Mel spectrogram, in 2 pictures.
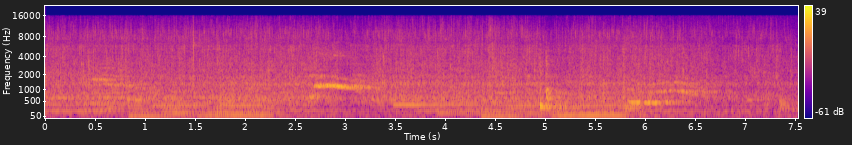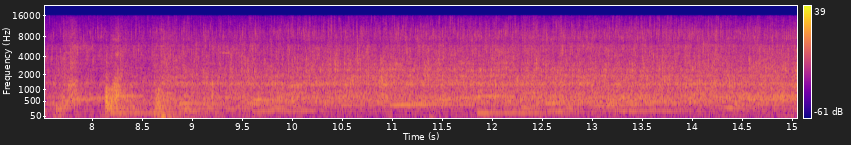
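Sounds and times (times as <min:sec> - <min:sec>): soft background music: 0:00.0 - 0:15.0
vegetables sizzling in a wok: 0:00.0 - 0:15.0
wooden spatula scraping a pan: 0:07.2 - 0:09.2.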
